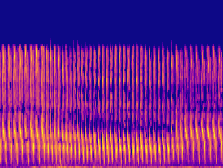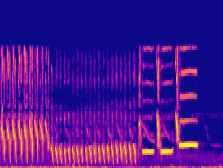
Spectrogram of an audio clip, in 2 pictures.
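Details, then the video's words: Training song from a canary: long fast rolling trills that drop in pitch partway through, ending with a few separate clear whistled notes. "Your canary will NEVER STOP SINGING With this training song"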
